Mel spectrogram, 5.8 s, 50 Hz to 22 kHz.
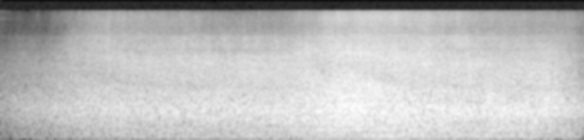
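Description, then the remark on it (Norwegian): A steady rushing roar of cars and buses on the E18 motorway, swelling louder in the middle as vehicles pass, then easing slightly; no voices. “Biler og busser suser nedover E18.”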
